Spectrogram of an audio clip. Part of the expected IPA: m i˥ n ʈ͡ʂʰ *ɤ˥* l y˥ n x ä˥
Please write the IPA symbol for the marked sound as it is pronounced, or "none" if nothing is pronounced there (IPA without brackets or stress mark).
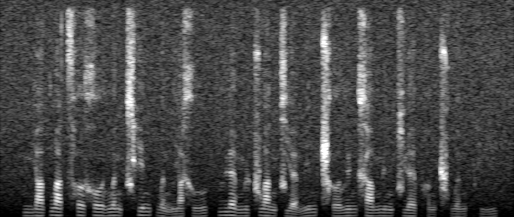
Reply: ɤ˧˥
